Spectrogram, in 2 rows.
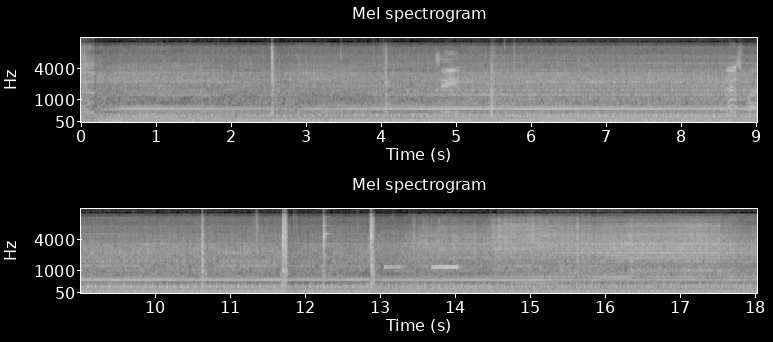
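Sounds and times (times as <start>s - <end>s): constant whine: 0.0s - 18.0s
diesel engine running: 0.0s - 18.0s
sharp knocks: 11.6s - 13.0s
short beeps: 13.0s - 14.2s.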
